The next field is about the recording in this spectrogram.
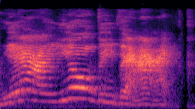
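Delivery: very high, loud, sarcastic mock guard voice. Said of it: "And she's like".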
